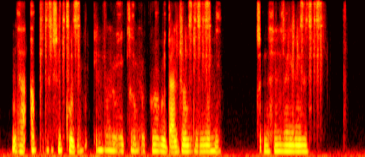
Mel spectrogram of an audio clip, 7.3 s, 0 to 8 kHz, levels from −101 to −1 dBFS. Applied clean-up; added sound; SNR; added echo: neural diffusion model UNIVERSE++.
